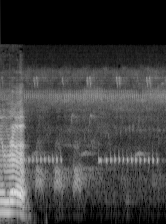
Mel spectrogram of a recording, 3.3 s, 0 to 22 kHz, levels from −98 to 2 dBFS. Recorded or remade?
remade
